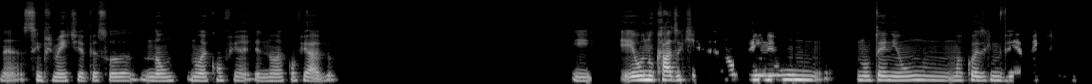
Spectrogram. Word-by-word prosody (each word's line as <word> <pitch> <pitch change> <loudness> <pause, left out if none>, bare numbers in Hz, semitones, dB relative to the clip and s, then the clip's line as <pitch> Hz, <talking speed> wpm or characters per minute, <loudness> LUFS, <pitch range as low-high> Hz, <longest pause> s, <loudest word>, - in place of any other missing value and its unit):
né, - - -4
simplesmente 180 -4 -2
a 170 - -6
pessoa 175 +2 -3
não 180 -2 -2
não 180 -2 -1
é 170 - 0
confian 185 +2 -6
não 170 +1 -3
é 170 - -3
confiável. 205 +3 -3 2.3
E 170 -3 -3 0.3
eu, 195 +1 +5
no 205 -1 +9
caso, 205 -1 +5
aqui 210 +1 -4 0.3
não 225 +1 -4
tem 215 0 +4
nenhum 215 -1 +5 0.4
eu 200 - 0
não 195 - +1
tem 195 0 +2
nenhuma 190 -1 0
coisa 185 -1 0
que 195 - -3
me 185 -1 -1
venha 185 +2 -4
a - - -22
mente 370 - -19
190 Hz, 160 wpm, -22 LUFS, 180-205 Hz, 2.3 s, no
